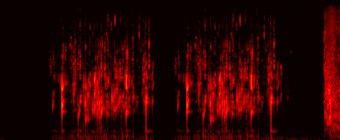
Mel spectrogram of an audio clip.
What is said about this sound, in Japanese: ではこちらにお湯をかけますね。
